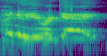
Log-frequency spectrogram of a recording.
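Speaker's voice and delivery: very high, loud gotcha; mock triumphant squeal. Guts answering Griffith's confession, high squeal.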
